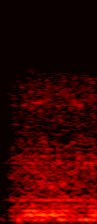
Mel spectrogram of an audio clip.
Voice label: Voice Note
